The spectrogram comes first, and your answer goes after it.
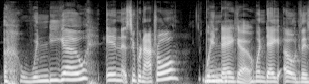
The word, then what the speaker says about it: Wendigo: Is Wendigo.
